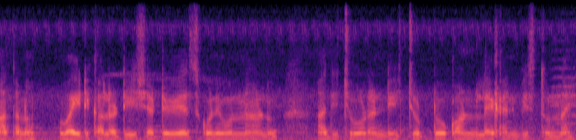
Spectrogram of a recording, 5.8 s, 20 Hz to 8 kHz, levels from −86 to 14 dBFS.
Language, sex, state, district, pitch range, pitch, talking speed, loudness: Telugu, male, Andhra Pradesh, Manyam, 90-95 Hz, 95 Hz, 125 wpm, -21 LUFS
